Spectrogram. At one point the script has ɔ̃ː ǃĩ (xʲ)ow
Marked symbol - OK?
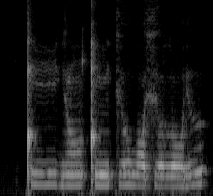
no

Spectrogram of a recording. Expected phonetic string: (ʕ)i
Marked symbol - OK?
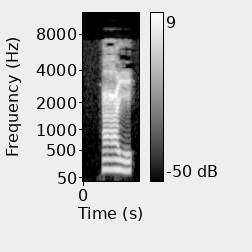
yes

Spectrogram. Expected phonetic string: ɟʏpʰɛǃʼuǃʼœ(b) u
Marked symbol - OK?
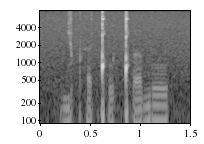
yes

